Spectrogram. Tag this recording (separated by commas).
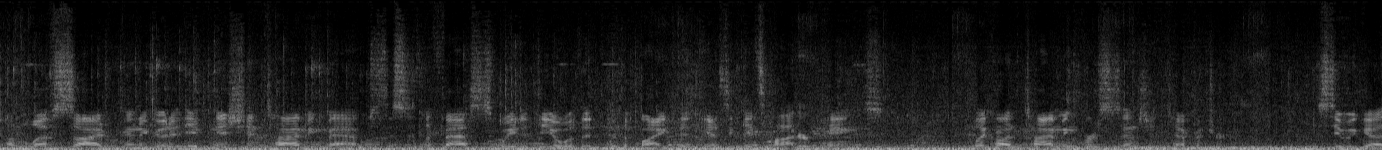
Speech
